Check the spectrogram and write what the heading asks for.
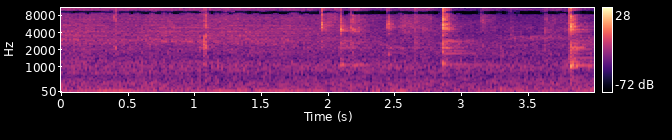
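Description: Stainless steel serving tongs clinking against a stainless steel bowl of raw fish pieces: several light metallic clinks, each with a short ring, the loudest near the end, over a steady low rumble.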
